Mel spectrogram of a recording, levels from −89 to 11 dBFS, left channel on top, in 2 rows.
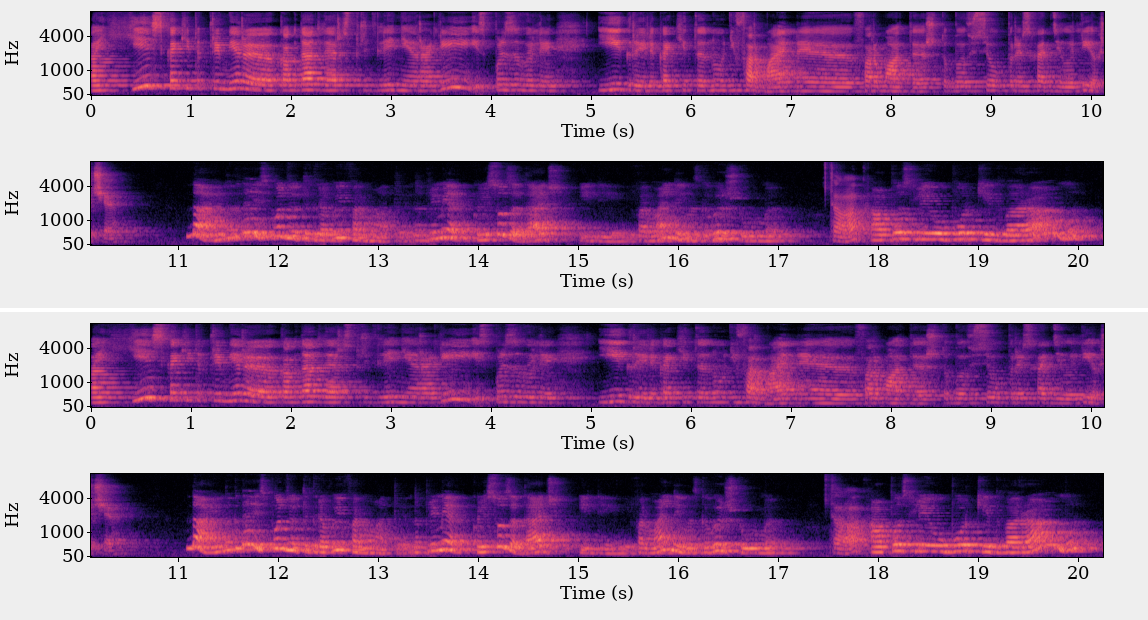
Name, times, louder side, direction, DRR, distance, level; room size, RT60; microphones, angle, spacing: voice 1, 0.0-10.4 17.5-17.8, left 3 dB, 35° left, 3 dB, 0.3 m, -26 dB
voice 2, 11.1-17.0 17.9-20.0, right 2 dB, 50° right, -3 dB, 0.4 m, -21 dB
3.4 x 2.5 x 2.4 m, 1.2 s
head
